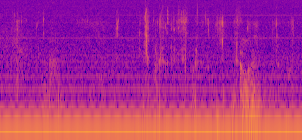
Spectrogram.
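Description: Mouth chewing a dense, floury old-style Korean sausage: soft, wet mouth clicks and smacks, with a louder burst of chewing about three and a half seconds in.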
